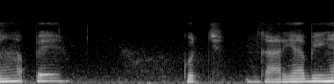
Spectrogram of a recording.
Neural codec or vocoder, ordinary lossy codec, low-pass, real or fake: codec, 24 kHz, 0.9 kbps, WavTokenizer, medium speech release version 2; none; 7.2 kHz; fake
